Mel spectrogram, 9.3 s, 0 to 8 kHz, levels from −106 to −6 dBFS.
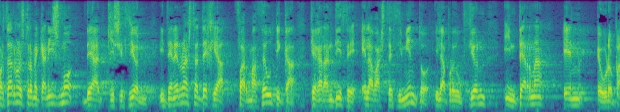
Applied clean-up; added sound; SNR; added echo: none; none; none; none.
